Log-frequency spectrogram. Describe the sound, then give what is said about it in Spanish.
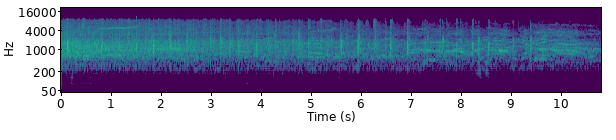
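An audience applauds for Cuitlagua, who stands and raises his hand, steadily for about ten seconds. It is a dense wash of many hands clapping with sharp individual claps standing out, the sound thinning slightly toward the end. “Un aplauso para Cuitlagua.”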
